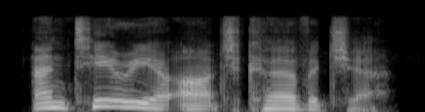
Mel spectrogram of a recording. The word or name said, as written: anterior arch curvature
